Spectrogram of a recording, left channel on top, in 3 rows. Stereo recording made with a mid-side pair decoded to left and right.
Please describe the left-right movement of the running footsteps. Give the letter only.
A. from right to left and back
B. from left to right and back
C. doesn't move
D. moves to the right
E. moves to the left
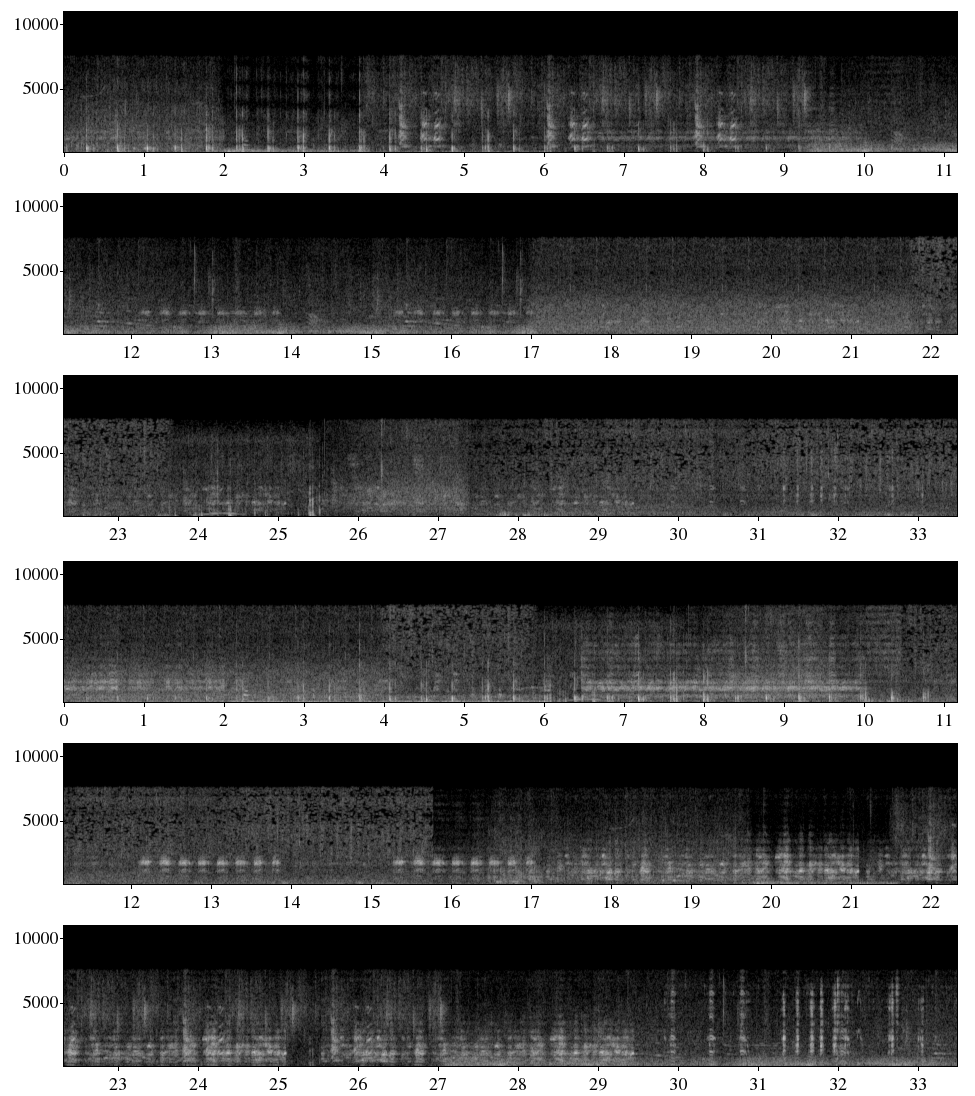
D.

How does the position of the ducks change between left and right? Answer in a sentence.
You can hear the ducks stay in one place.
